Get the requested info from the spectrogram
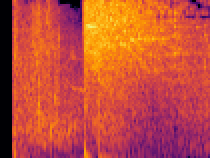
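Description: Shattering sound effect: a first crash, then a louder glassy smash just under a second in that dies away gradually.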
